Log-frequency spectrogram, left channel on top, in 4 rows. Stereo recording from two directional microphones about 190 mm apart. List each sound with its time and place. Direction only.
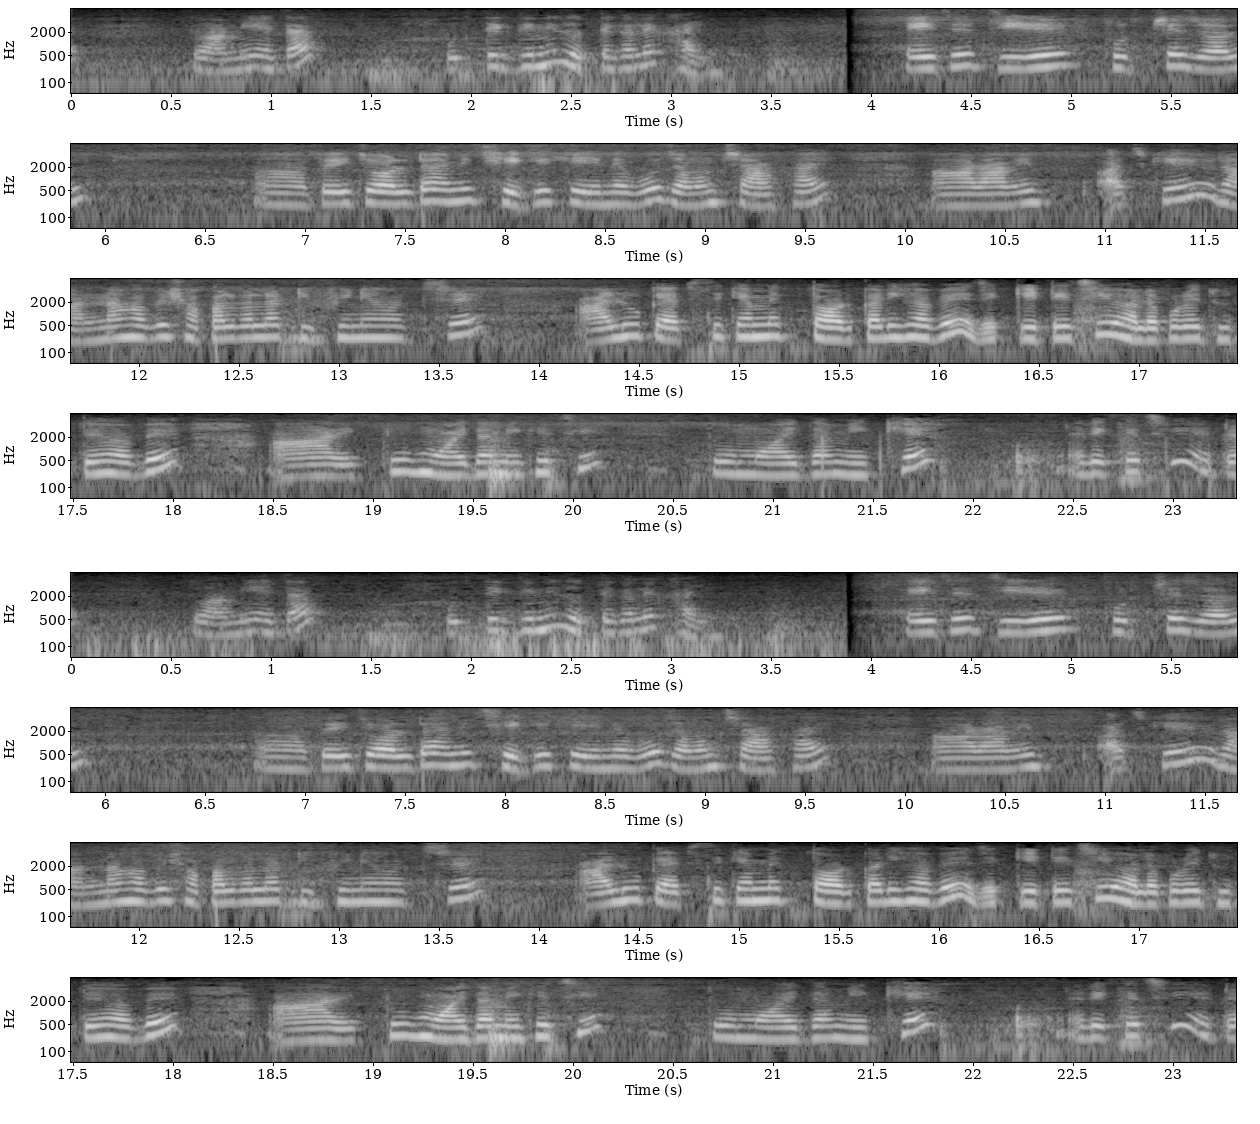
0.6 s speech: 5° left (ahead or behind)
4.2 s speech: centre (ahead or behind)
11.8 s speech: 10° right (ahead or behind)
12.3 s speech: 10° left (ahead or behind)
12.5 s speech: 5° right (ahead or behind); by 18.9 s 20° right (ahead or behind)
19.2 s speech: 35° right (ahead or behind)
20.7 s speech: centre (ahead or behind)
21.2 s speech: 10° right (ahead or behind)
